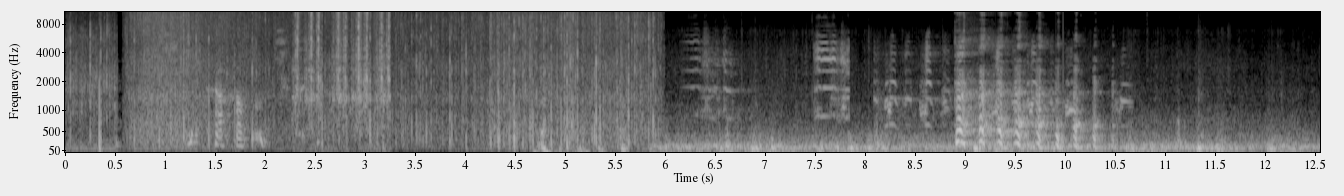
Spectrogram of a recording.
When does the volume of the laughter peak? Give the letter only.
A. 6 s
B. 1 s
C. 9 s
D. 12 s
C.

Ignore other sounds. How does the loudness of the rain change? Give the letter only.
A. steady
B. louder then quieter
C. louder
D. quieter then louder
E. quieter
A.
